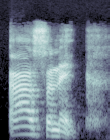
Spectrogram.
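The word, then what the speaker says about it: arsenic: Asenic. For asenic when you are pronouncing it be careful else you'll be talking about arsenal.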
